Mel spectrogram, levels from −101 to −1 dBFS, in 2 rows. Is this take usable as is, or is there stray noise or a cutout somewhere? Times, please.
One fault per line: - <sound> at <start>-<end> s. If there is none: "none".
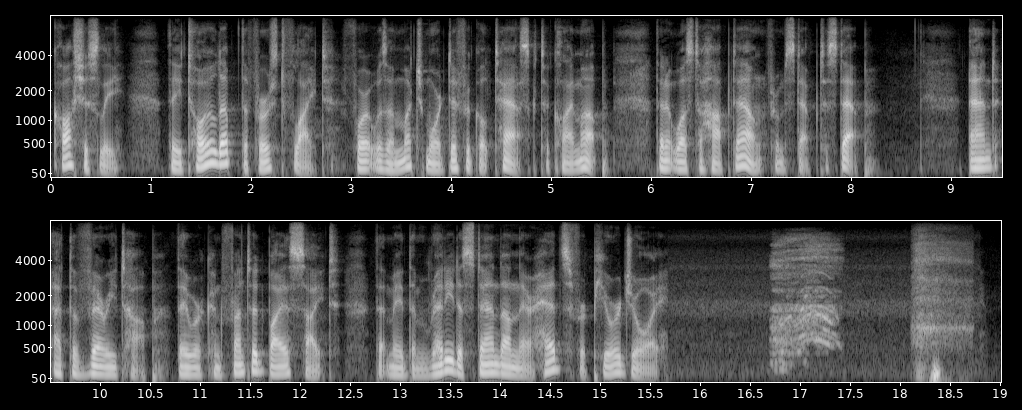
- sigh at 16.7-17.5 s
- breath at 18.1-18.8 s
